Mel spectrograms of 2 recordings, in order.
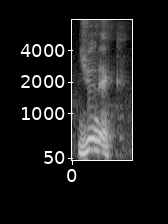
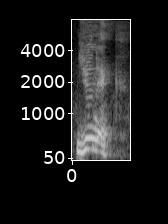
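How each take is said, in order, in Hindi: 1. यह शब्द 'k' की आवाज़ से खत्म होता है। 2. यह शब्द 'k' की आवाज़ से खत्म होता है।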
